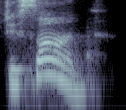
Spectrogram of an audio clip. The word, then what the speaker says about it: Duson: It is Monique Duson.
